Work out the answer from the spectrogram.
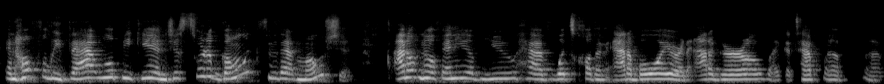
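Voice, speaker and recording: A woman's voice: fairly high pitch, breathy edge. A woman with a New York accent presenting a workshop in a conversational, encouraging, explanatory way, leaning on key words for emphasis. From New York, United States. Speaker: workshop presenter, business coach.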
